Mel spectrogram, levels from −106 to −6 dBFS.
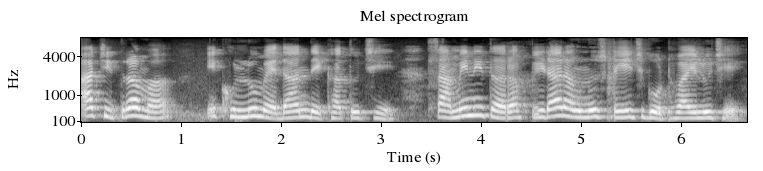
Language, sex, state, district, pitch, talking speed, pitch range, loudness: Gujarati, female, Gujarat, Valsad, 230 Hz, 125 wpm, 210-260 Hz, -15 LUFS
